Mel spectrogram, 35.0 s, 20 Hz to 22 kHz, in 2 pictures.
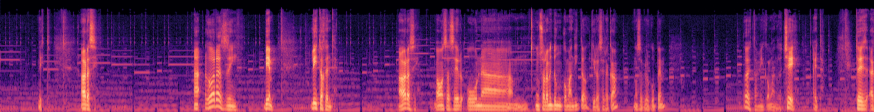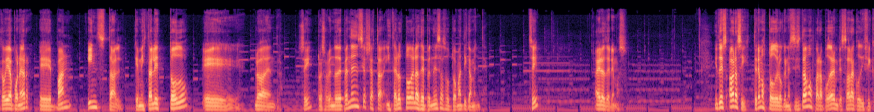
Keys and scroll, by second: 0.0-2.8 typing, 0.4 Return, 4.1 shift+Tab, 4.8 Return, 5.5-6.4 typing, 7.8 shift+;, 8.9 space, 9.0 BackSpace, 11.9 space, 12.3 BackSpace, 13.8-19.0 typing, 19.7 Return, 30.0-32.5 typing.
